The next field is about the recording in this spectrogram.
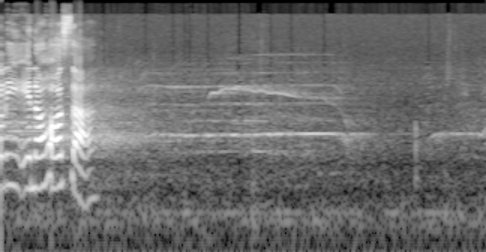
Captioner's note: cheers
